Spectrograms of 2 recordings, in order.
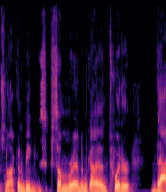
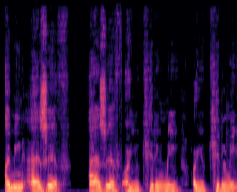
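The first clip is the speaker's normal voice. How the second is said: much higher, disbelieving are you kidding me; a pundit scoffs at the media, incredulous and much higher; 10 semitones higher than usual. Real, not acted. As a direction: pitch shoots up in disbelief. Incredulous rant.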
